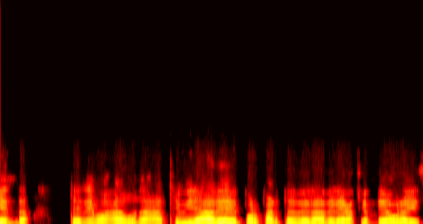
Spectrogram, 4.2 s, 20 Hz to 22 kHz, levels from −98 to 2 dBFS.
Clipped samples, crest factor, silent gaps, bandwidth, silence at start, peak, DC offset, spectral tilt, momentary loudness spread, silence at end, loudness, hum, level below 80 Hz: under 0.1%; 18 dB; none; 5 kHz; 0 s; -8 dBFS; under 0.1%; -8.5 dB/octave; 9 LU; 0.05 s; -26 LUFS; none; -72 dBFS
